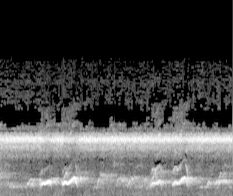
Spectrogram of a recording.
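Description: Green magpie gives clear, warbling whistled phrases that rise and fall, repeated through the clip over a steady high insect drone.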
